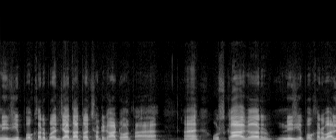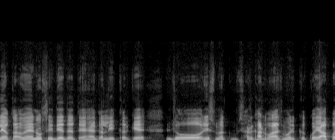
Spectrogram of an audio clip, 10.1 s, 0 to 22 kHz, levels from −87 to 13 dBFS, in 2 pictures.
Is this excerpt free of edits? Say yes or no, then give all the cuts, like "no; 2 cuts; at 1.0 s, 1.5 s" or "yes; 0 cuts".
yes; 0 cuts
